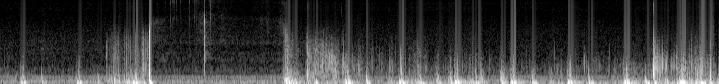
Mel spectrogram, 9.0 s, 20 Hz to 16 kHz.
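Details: Regular low thumps at about 86 a minute with a steady hum and some water noise, heartbeat recorded while bathing; normal heart sounds.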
